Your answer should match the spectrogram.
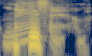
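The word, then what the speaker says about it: Masham: Uh so Ian um correcting my pronunciation there, it's Massam.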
